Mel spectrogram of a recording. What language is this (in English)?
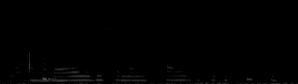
Danish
